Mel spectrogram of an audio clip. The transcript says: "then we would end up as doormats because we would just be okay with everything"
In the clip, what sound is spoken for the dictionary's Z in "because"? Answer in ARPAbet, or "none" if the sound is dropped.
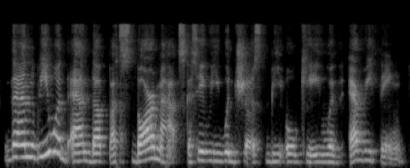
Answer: none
